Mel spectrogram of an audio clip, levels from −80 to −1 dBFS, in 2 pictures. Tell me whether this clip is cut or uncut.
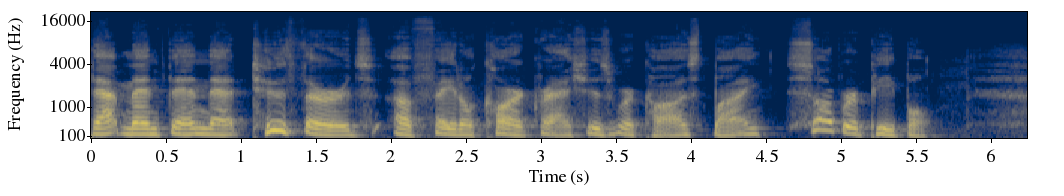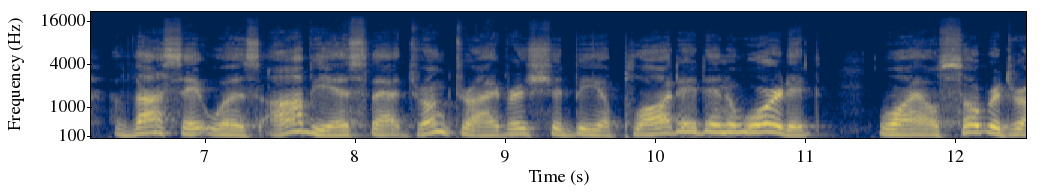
uncut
